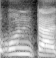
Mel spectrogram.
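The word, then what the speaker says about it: junta: सही आंसर था जॉकी, क्योंकि हॉर्स राइडर जो प्रोफेशनल होते हैं उन्हें जॉकी कहते हैं, उल्टा बोलते हैं इसको, उल्टा, जे साइलेंट होता है, इसका मतलब संगठन होता है।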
